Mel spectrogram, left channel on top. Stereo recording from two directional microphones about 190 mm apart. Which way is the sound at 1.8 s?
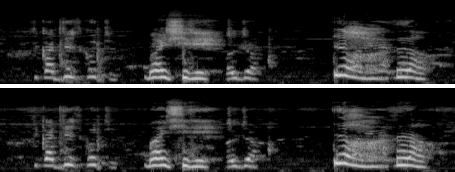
20° right (ahead or behind).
